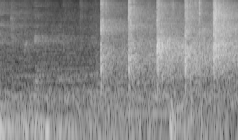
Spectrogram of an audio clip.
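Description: A small group of people clapping, starting about a second in with a few separate claps that quickly fill in to steady applause.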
